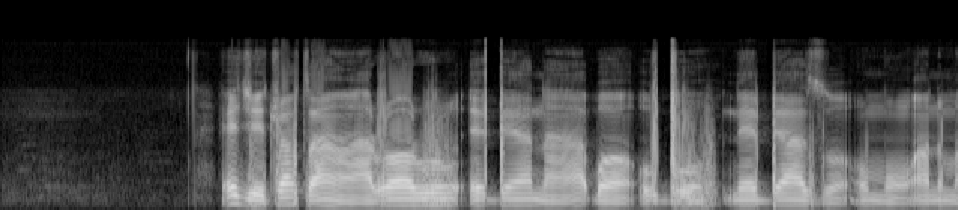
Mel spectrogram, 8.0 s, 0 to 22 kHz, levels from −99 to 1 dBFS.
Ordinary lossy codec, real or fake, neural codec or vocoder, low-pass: none; real; none; 9.9 kHz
